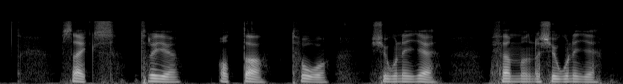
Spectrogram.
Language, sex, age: Swedish, male, 19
